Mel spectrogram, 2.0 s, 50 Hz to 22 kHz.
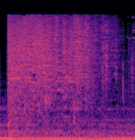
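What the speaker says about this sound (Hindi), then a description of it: "रात के 2 बजे लिली को कांच टूटने की आवाज आती है" Glass shatters loudly at two in the night, a sudden bright crash followed by a long scattering hiss of falling shards, with no voices.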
